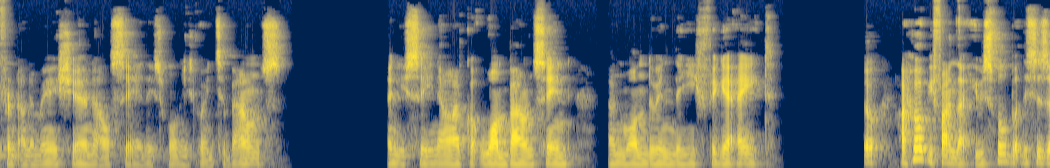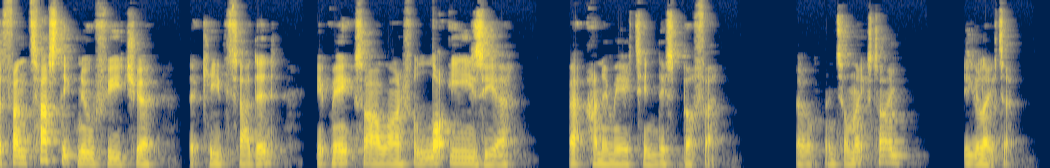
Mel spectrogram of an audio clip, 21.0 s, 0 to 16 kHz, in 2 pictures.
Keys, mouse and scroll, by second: 0.5 click, 1.8 click, 3.0 click.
